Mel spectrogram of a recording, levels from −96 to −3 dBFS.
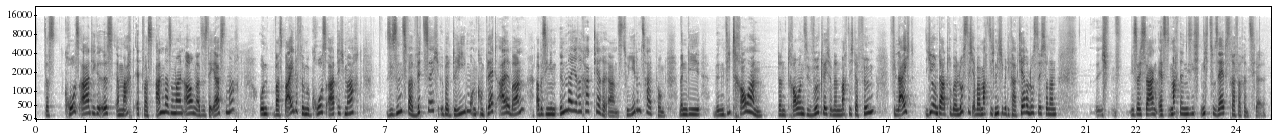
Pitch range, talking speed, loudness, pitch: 175-230 Hz, 195 wpm, -23 LUFS, 200 Hz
